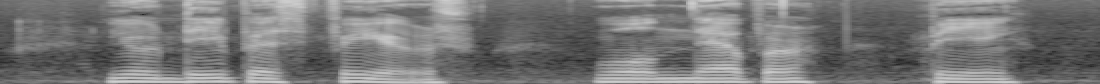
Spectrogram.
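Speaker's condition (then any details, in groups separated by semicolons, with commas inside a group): ALS; diagnosed almost 4 years ago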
